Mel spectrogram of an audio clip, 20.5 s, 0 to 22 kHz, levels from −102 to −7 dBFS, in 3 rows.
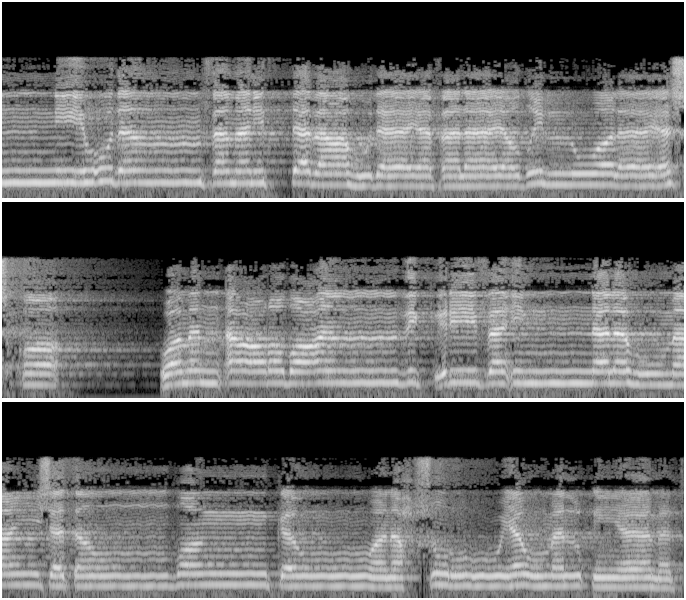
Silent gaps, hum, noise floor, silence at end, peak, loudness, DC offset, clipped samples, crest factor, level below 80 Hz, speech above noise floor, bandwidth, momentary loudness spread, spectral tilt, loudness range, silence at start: none; none; -52 dBFS; 0 s; -4 dBFS; -21 LUFS; under 0.1%; under 0.1%; 18 dB; -58 dBFS; 29 dB; 8 kHz; 9 LU; -1 dB/octave; 6 LU; 0 s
